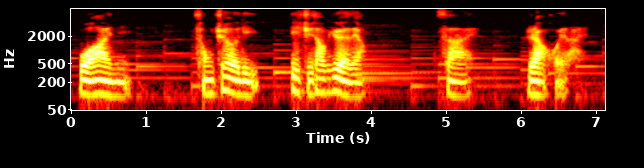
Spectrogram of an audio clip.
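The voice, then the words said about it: Soft, quiet smiling voice. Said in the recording (Chinese): “小声的微笑着说”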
